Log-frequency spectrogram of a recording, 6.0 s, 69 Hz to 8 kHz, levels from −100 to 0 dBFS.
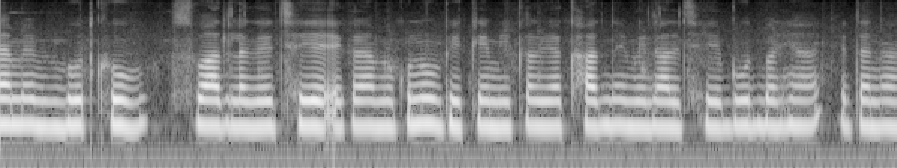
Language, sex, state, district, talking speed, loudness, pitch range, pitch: Maithili, female, Bihar, Purnia, 210 wpm, -16 LUFS, 230-235 Hz, 230 Hz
